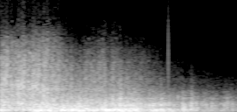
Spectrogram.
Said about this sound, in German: Donnern macht auch keinen Spaß mehr.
